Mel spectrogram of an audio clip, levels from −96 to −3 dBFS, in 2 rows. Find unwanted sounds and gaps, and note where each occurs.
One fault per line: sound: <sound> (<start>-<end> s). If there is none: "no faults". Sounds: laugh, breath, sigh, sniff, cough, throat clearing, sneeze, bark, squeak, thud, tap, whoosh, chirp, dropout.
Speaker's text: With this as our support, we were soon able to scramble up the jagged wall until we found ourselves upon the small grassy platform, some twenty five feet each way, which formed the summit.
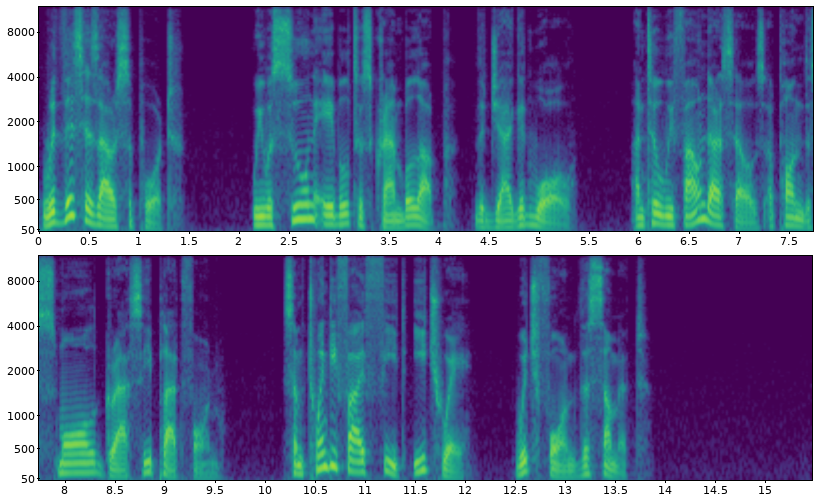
no faults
